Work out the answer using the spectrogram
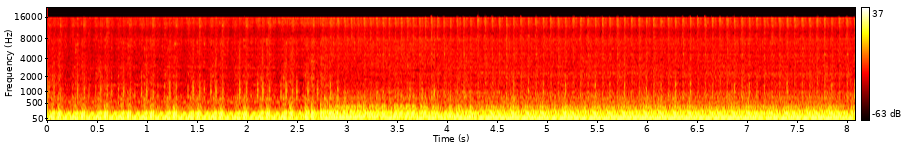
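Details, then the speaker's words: V-twin motorcycle with SS540 cam and valve springs, idling about 10 minutes warming up at 40 degrees outside: lumpy but steady idle with intake hiss, no ticking; idling fine. "sounds good I hear a lot here it's 40 degrees outside warming up it's sounding pretty good"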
